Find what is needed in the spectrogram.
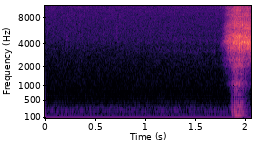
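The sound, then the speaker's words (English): A single sharp snort blown straight into a microphone, a short breathy burst that comes only at the very end after near silence. “I'm snorting into the microphone a little bit.”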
